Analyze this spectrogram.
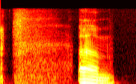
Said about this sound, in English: I need a minute to calm and do some Lamaze breathing.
